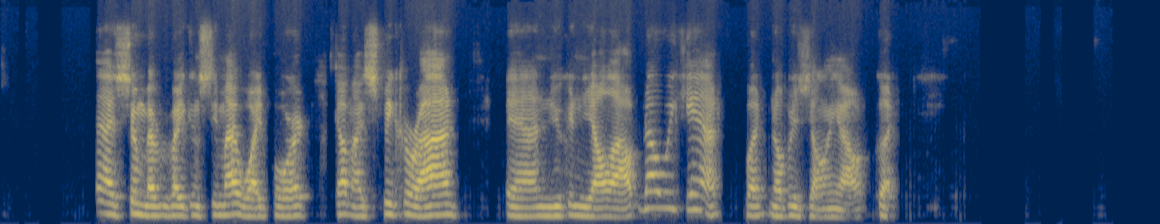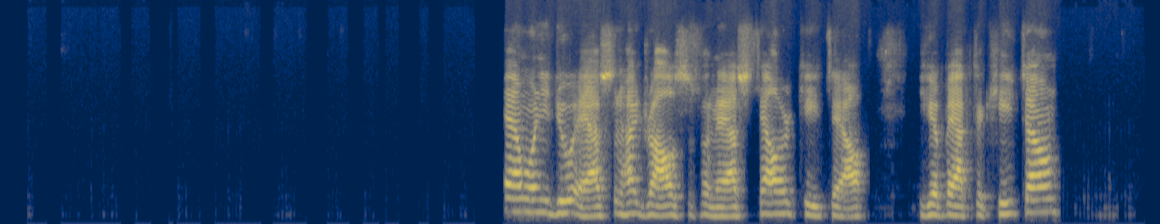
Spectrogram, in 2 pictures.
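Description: A man speaks calmly in pauses, heard through an online call.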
